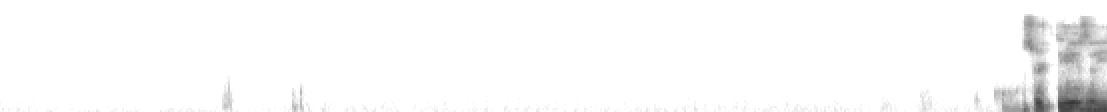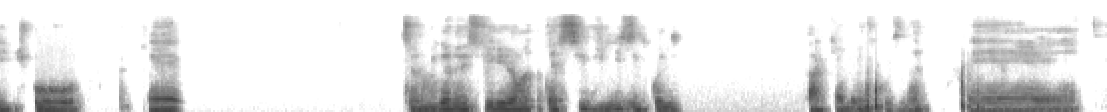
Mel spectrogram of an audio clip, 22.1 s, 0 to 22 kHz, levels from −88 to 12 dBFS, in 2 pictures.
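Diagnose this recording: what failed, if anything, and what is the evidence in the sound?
The network stage is at fault from the start. Between 0.35 and 0.79 s there is repeated packet loss (robotic sound): eight gaps, the longest 60 ms, with about half of that span rebuilt by concealment. Each hole is patched by extending the previous sound, so the audio turns choppy with pieces missing. On a spectrogram the harmonics break into short smeared, frozen blocks. The waveform shows repeated, near-identical cycles where real audio should be.

Three long network dropouts follow, likely caused by the network delivering nothing for over a second at a time. From 0.79 to 2.25 s the full 1.44 s is silent. From 12.79 to 14.47 s, 1.66 s is lost and about 1.5 s of it is dead air. From 17.81 to 19.13 s, 1.3 s is lost but only 0.4 s is silent, so a fading buzz or hiss fills much of the gap. The waveform goes flat, and the spectrogram shows blank columns after a decaying concealment tail.

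Two brief short concealed packet losses occur just before the second dropout, at 12.51 to 12.57 s (40 ms) and 12.65 to 12.69 s (20 ms). The receiver bridged each hole by continuing the preceding pitch or noise and then crossfading back. They are heard as a quick smear or wobble. On a spectrogram they appear as thin vertical strips of blurred, held harmonics. The Opus path's 12 kHz band edge stays visible wherever audio is present.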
